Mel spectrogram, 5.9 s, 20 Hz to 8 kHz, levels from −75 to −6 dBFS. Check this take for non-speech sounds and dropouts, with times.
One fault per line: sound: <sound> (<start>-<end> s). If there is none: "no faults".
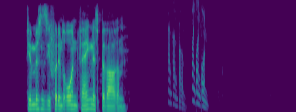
sound: chirp (3.4-4.2 s)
